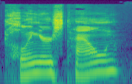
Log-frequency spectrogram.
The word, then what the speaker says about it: Klingerstown: Man, you live in, help me pronounce the name of this. Is it Klingerstown? – Nailed it. Perfect.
